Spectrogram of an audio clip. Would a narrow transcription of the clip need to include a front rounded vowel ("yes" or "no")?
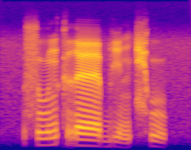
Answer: no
